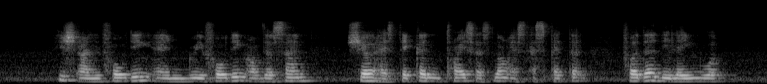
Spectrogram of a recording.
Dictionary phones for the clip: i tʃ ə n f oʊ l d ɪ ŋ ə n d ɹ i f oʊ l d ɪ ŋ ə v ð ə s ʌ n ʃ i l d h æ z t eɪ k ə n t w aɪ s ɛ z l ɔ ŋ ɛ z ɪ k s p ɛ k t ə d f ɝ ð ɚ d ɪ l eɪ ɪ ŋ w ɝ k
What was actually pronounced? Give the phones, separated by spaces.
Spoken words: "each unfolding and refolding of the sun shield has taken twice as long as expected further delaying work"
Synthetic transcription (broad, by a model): i tʃ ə n f oʊ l d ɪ ŋ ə n ɹ i f oʊ d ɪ ŋ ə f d ə s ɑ n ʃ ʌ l h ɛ s t eɪ k ə n t w aɪ s ɛ s l ɔ ŋ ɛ s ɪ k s p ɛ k t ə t f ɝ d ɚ d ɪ l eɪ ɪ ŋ w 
